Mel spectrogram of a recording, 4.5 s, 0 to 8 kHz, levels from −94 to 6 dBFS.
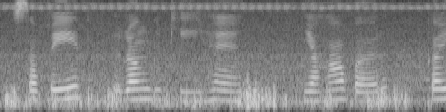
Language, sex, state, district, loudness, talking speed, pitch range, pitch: Hindi, female, Haryana, Charkhi Dadri, -18 LUFS, 95 wpm, 210-240 Hz, 225 Hz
